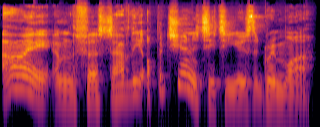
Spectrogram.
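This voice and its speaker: A man's voice: mid-range voice, huge pitch swings, a little fast, fairly bright tone, voice pushed up. A man voicing an imperious, scornful young witch villain in a fantasy audiobook, snappish and sneering. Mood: defensive. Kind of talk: fan-fiction audiobook character voice.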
